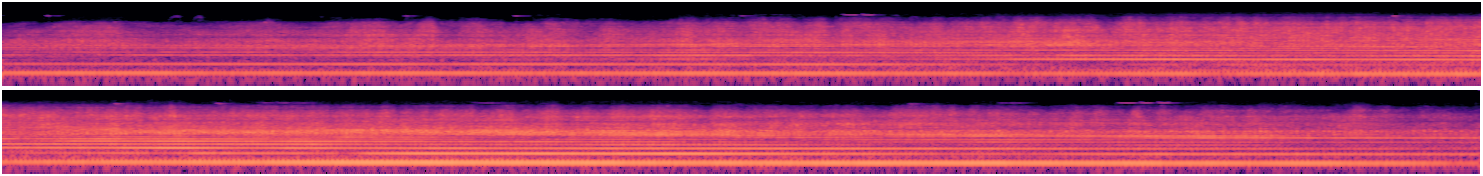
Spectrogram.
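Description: Piston engine and propeller of a single-engine high-wing Cessna flying overhead: a steady drone that grows louder to a peak about two-thirds of the way through, then eases off, its pitch sinking slowly as the plane passes.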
